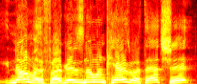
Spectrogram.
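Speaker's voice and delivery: high-pitched, indignant comeback; exasperated retort. Acted. Fed-up fan answering the company's hype, in exasperation. Snapping back at the company's promotion.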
